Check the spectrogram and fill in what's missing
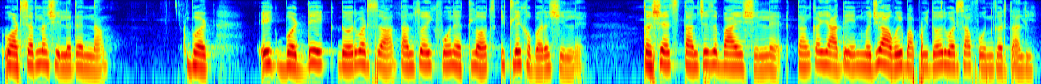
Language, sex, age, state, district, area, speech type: Goan Konkani, female, 30-45, Goa, Bardez, rural, spontaneous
